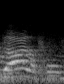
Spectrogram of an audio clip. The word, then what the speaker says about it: xylophone: The word xylophone begins with an X. Pronounce the X like a Z.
